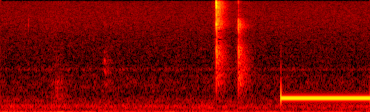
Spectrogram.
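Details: Simulated hearing test in an ASMR audiologist role-play, during high/low frequency testing in which the listener raises a hand or says yes on hearing a tone: a few soft taps, then a steady pure test tone.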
